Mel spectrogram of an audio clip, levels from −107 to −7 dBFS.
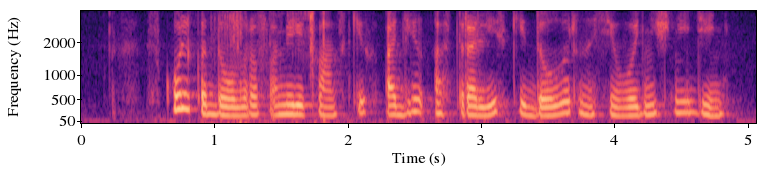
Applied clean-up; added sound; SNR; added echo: none; Camera; 19 dB; none.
